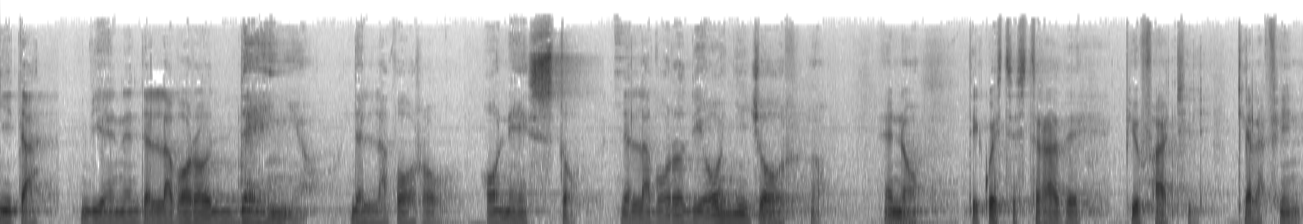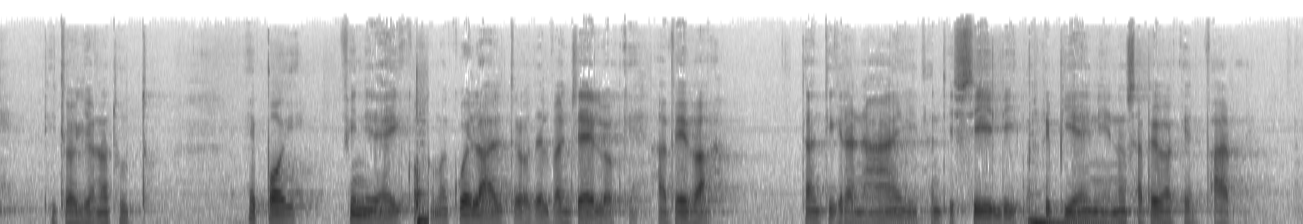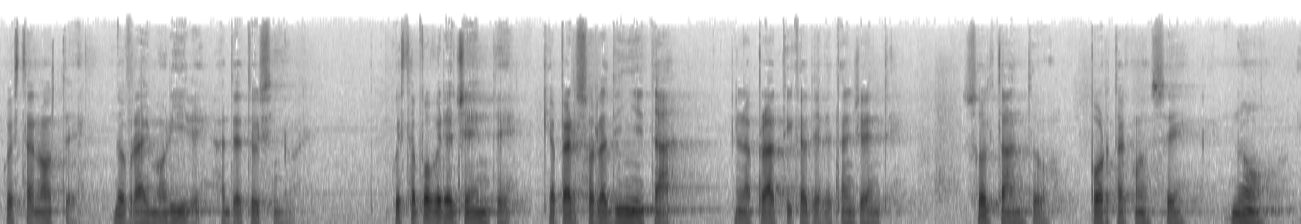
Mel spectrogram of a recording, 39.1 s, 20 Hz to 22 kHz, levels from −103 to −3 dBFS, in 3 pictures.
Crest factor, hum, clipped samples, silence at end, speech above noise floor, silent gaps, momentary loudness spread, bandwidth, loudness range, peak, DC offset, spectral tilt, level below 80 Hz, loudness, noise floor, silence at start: 24 dB; none; under 0.1%; 0.05 s; 29 dB; none; 16 LU; 15.5 kHz; 5 LU; -6 dBFS; under 0.1%; -4.5 dB/octave; -46 dBFS; -29 LUFS; -57 dBFS; 0 s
